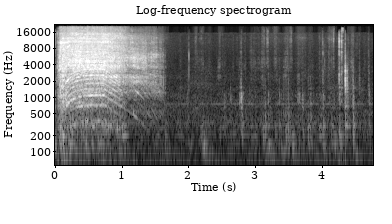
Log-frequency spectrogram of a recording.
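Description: A power driver spins out a 7mm mounting screw from the dash of a 2013-2020 Ford Fusion, a loud whirring buzz for over a second that winds down, then quiet ticks and small clicks of handling nearby.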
